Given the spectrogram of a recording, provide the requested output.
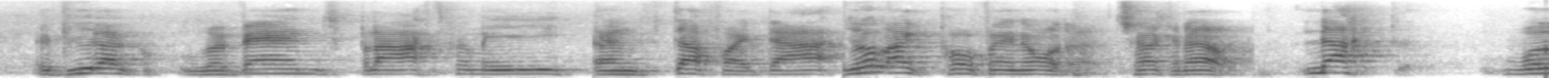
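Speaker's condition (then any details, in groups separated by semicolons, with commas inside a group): Cerebral palsy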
